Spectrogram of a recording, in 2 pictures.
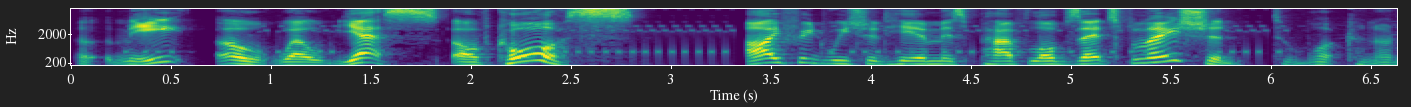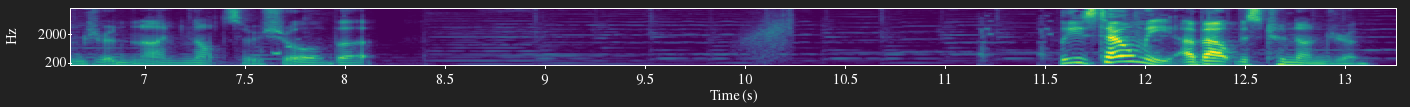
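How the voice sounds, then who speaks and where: A man's voice: mid-range voice, big pitch swings, fairly quick, creaky, hardly any pauses, fairly bright tone, soft background music. A man voicing a hesitant, earnest young male assistant in a video game. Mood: flustered. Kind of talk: video game voice-over read aloud.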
